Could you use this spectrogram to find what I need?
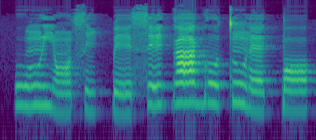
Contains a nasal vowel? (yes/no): yes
